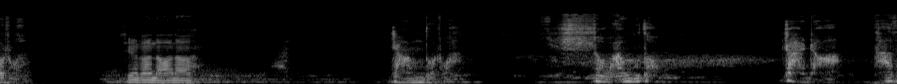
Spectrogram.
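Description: A man talks with animation and a teasing tone nearby.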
